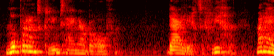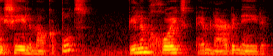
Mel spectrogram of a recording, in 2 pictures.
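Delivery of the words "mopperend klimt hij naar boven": usual speaking voice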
